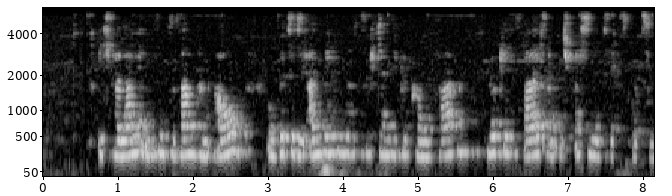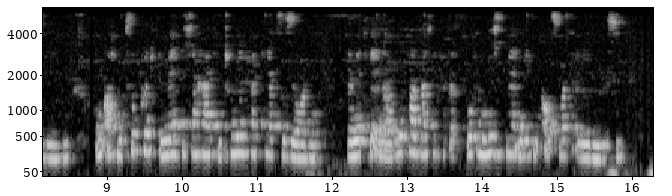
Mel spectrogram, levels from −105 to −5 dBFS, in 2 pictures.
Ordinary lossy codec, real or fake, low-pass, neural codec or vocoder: none; real; 5.4 kHz; none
